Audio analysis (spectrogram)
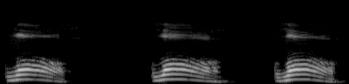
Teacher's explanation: ketika kita membaca huruf Allah maka pangkal lidah kita akan terangkat ke atas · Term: huruf isti'la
